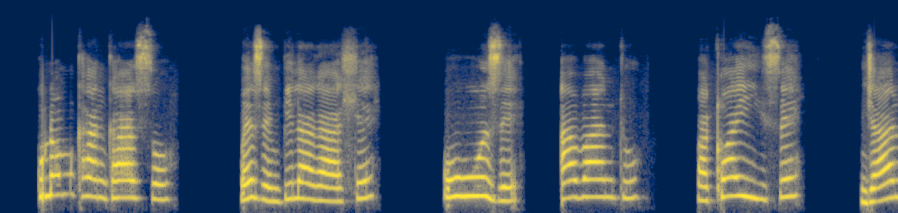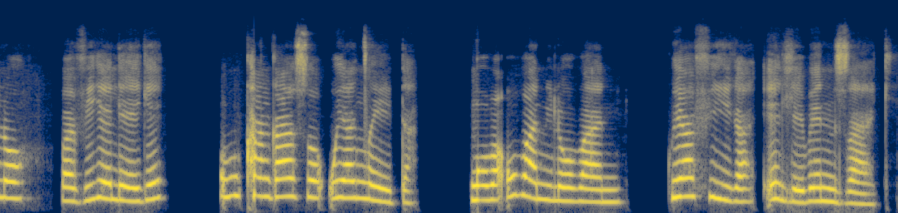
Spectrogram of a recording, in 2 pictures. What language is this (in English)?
North Ndebele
